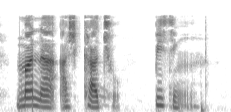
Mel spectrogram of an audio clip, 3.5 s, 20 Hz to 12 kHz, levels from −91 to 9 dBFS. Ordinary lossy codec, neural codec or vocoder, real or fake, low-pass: AAC, 64 kbps; none; real; 7.2 kHz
